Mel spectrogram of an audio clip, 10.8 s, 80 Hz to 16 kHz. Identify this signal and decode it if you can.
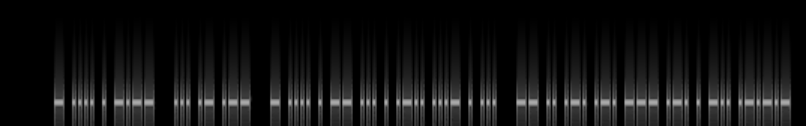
Morse code, heard as a keyed tone, about 30 wpm, 700 Hz. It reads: THEY SAW THEMSELVES MIRRORED.
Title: A Sound Of Thunder 30wpm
